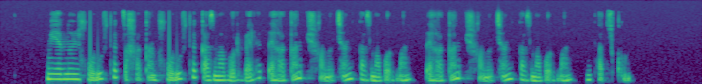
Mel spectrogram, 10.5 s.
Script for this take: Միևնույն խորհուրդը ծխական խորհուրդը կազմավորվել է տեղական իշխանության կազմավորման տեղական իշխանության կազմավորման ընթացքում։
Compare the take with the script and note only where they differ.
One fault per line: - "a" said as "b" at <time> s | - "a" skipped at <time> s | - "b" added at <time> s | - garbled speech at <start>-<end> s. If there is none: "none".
none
